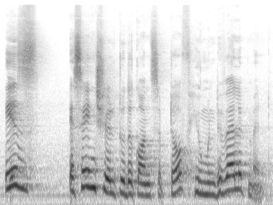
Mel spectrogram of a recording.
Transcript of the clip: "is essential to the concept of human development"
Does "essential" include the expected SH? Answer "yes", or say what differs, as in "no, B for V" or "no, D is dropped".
yes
